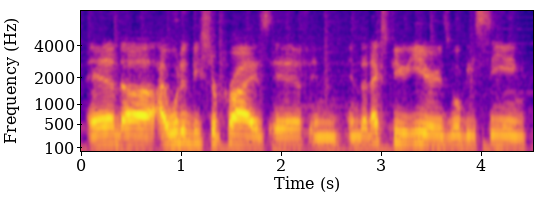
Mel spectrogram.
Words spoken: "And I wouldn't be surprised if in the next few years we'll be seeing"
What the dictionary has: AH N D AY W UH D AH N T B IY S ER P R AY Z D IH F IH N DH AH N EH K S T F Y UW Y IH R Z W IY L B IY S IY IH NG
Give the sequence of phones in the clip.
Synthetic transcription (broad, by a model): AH N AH AY W UH D N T B IY S ER P R AY Z D IH F IH N DH AH N EH K S T F Y UW Y IH R Z W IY L B IY S IY IH NG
